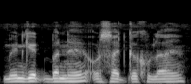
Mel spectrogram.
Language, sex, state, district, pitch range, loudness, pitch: Hindi, male, Arunachal Pradesh, Longding, 130-140 Hz, -17 LUFS, 135 Hz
